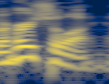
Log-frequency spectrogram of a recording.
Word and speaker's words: Mahershala: We found out how to pronounce Mr. Ali's first name. – Yeah, I I've already forgot. – Uh, fuck. Mahershala? Uh, Mahershala, yes. Yeah, that's right.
